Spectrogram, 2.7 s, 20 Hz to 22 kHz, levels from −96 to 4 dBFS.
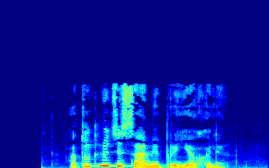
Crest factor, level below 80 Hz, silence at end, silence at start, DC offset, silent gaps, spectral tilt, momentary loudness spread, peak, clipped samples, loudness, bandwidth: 16 dB; -68 dBFS; 0.45 s; 0.7 s; under 0.1%; none; -5 dB/octave; 14 LU; -14 dBFS; under 0.1%; -29 LUFS; 11.5 kHz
